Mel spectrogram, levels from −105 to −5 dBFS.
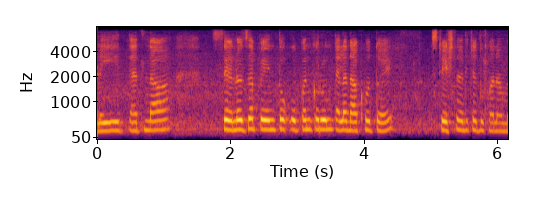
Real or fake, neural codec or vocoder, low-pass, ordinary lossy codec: fake; vocoder, 44.1 kHz, 128 mel bands, Pupu-Vocoder; 7.2 kHz; AAC, 48 kbps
